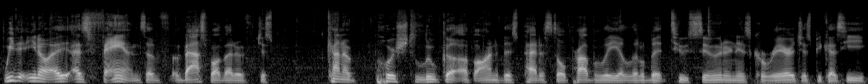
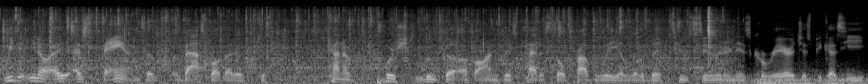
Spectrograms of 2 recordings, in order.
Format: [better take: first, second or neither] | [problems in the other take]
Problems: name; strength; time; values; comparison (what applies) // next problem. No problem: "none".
first | rain or running water; loud; throughout; 3 dB below the speech; faint in the first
